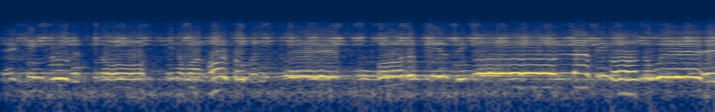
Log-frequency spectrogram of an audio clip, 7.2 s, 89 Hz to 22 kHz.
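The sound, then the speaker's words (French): A very old, thin-sounding recording, made on 30 October 1889, of a voice singing a Christmas song, muffled and narrow, with constant hiss and crackle beneath the steady melody. “Écoutez, l'enregistrement est d'époque.”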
